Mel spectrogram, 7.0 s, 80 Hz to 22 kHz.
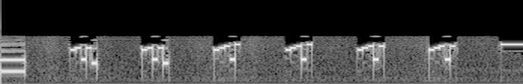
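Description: Five-tone selective call (ZVEI), heard as quick runs of five tones, tones of about 70 ms. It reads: 89391 89391 89033 89033 89030 89030
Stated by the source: ZVEI five-tone selective call 89050 received by SDR.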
